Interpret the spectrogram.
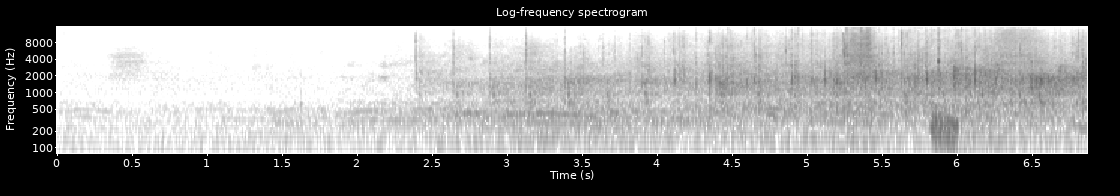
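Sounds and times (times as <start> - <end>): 
audience applauding with many hands clapping: 2.4 - 6.8.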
